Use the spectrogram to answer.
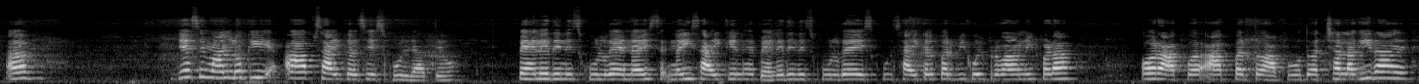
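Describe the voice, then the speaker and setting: A woman's voice: fairly high pitch, fairly even intonation, rough recording. A woman teaching Hindi grammar. She explains with everyday examples, asks questions and answers them herself, and often checks in with "है ना". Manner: drawn-out, deliberate pacing with frequent "है ना" check-ins. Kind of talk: explanatory lesson.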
